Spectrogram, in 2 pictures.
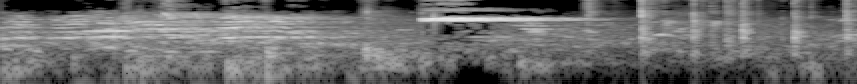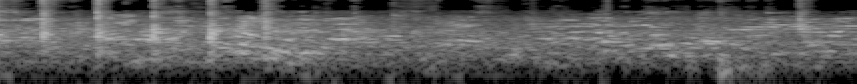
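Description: Referee's whistle blown once, a sharp, steady, high blast of about half a second that stops play, ringing in a large gym. Voices come before it, and scattered sharp knocks and squeaks from the court follow.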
